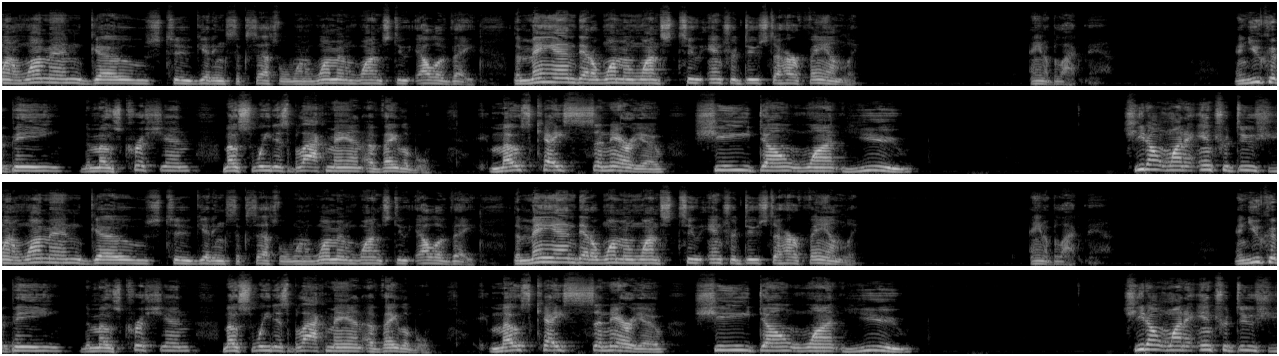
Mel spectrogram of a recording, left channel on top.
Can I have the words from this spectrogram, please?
a woman goes to getting successful, when a woman wants to elevate, the man that a woman wants to introduce to her family ain't a black man. And you could be the most Christian, most sweetest black man available. Most case scenario, she don't want you. She don't want to introduce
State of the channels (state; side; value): normal; both; correlation 0.60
